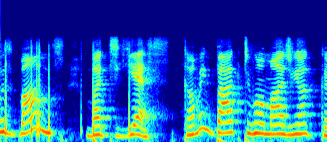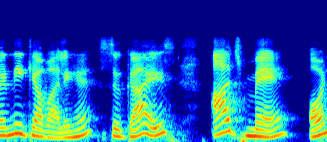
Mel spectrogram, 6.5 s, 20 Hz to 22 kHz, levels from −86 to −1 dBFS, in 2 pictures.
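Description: From 0.05 to 1.30 s a train of clicks, about seven irregular pops well above the speech, likely from interference or a faulty connection.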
